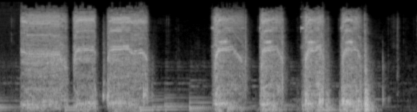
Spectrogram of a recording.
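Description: A power drill boring holes in a plastic bottle that catches the debris: several loud, close whirring bursts of one to two seconds each, separated by short pauses, with no voices.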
